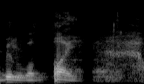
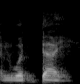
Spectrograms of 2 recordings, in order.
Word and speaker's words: الوداي: هو وأبنائه بيوضئوا الناس فلقبوا بالوضاي، ولأنه إحنا ما بنخفف الضاد ما بننطق ضاد فبقت الوداي.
